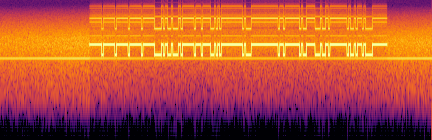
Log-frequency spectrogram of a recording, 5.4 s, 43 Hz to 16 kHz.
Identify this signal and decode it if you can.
RTTY (45.45 baud, 850 Hz shift), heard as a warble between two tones, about 2000 Hz centre, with a steady whistle near 1360 Hz. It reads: QRZ? DE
